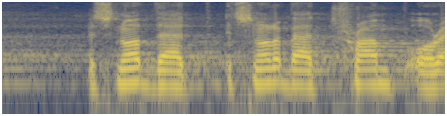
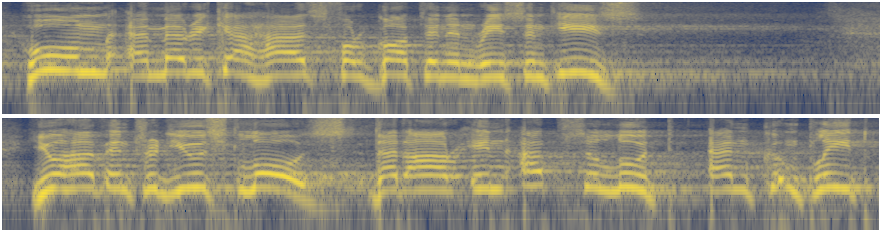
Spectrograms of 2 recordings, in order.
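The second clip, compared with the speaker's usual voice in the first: preaching at full force; 5 semitones higher than usual. Acted. Preacher warning the people of America, in a raised full preaching voice. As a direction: thunder a warning at the nation like a prophet.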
